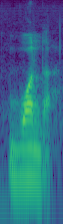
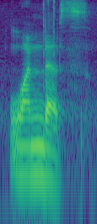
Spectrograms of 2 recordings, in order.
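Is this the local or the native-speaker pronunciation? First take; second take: native; local. First: It has the native-speaker pronunciation. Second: It has the local, non-native pronunciation. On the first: The speaker calls it right. "the correct one is wonder" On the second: The speaker calls it wrong. "We pronounce wonders"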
